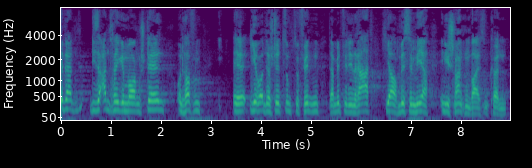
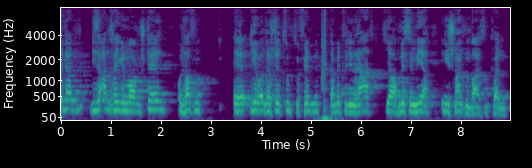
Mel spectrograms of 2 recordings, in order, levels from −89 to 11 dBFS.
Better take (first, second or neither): first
